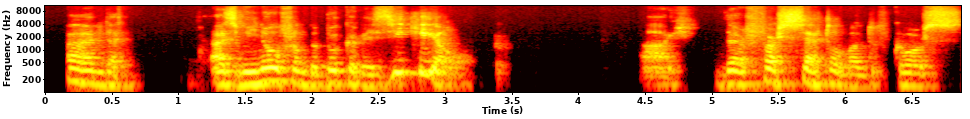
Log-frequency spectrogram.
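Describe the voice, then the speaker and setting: In a Scottish accent, a man talks at a fairly slow pace in a somewhat breathy voice. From Scotland. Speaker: minister and professor of religious studies. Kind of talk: lecture to church adult class.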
